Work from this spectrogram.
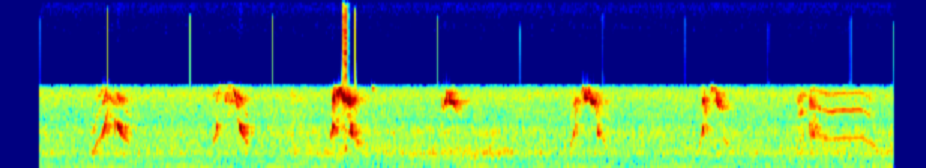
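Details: Mountain lion, a rarely seen big cat of the East Bay parks, in a played recording: about seven short, bird-like chirps, each rising then falling with clear overtones, spaced roughly every one to two seconds, the last a longer level whistle.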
